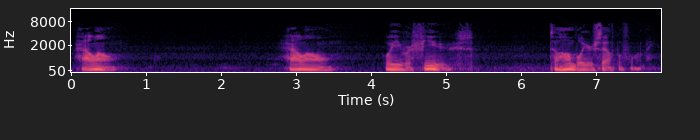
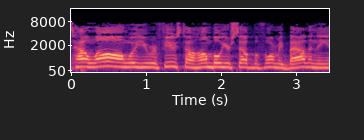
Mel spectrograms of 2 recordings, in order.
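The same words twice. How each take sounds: First: A gentle, searching question from the Lord; hushed solemn plea; matchless voice of Jesus. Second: Raised voice, pressing hard on how long; forceful preacher's call; loud pleading challenge. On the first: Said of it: "with his matchless voice". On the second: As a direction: demand an answer from the crowd. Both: Acted.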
